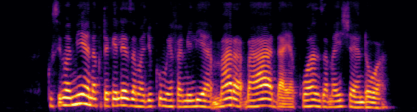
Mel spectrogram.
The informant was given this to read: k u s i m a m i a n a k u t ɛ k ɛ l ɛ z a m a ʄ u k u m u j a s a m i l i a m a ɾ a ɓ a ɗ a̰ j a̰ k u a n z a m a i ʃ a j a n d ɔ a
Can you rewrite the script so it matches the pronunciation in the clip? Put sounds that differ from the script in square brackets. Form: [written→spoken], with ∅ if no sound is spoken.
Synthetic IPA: k u s i m a m i a n a k u t ɛ k ɛ l ɛ z a m a ʄ u k u m u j a [s→f] a m i l i a m a ɾ a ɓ a ɗ a̰ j a̰ k u a n z a m a i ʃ a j a n d ɔ a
